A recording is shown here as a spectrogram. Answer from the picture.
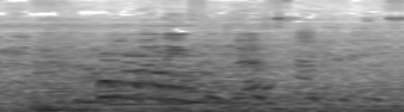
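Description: Voices from an outdoor crowd: several audience members call out and chatter for about a second, over a steady low rumble of background noise.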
